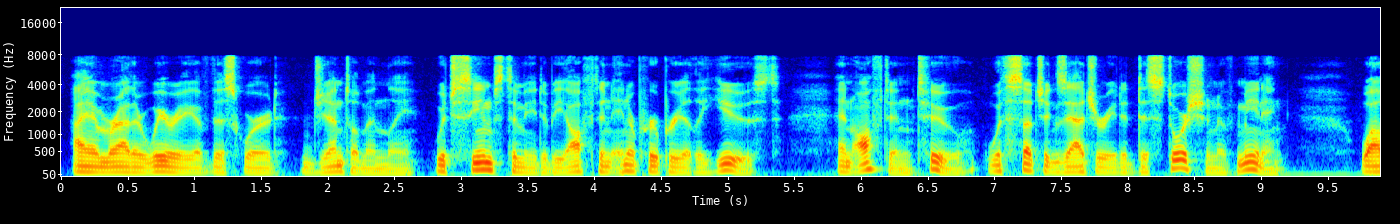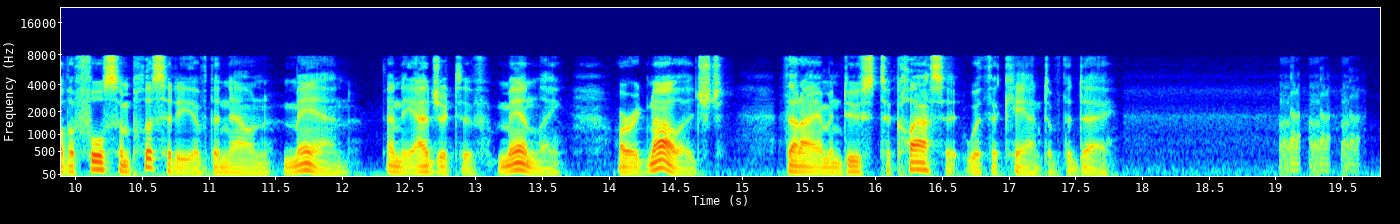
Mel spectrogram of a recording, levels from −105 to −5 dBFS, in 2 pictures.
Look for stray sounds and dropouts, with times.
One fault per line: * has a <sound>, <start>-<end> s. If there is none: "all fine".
* has a laugh, 19.0-19.6 s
